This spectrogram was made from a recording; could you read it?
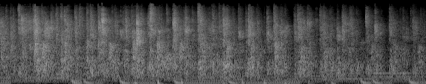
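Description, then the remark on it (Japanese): A crowd of over 20 participants applauds at a public radio recording of the Machinaka Cafe Tsunoda event, in a classroom-sized Japanese-style room at the Tsunoda rural environment improvement centre, Kuriyama town, Japan: dense, steady clapping, many overlapping sharp claps blending into a continuous crackle that holds for several seconds and eases slightly, with no voices. “はい、ということでね、大きな拍手もいただきました。”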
